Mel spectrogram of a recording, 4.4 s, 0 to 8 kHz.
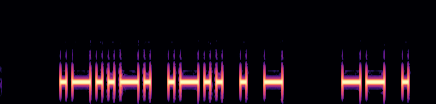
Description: Morse code, heard as a keyed tone, about 20 wpm, 650 Hz. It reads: "LET ME
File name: 05-Chapter-05 20 WPM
